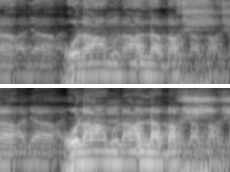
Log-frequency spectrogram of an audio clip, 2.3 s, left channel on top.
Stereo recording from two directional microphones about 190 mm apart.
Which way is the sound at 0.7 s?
Centre (ahead or behind).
